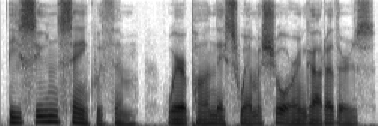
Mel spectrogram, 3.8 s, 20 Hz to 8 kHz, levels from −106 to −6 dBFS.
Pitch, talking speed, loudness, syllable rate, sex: 95 Hz, 190 wpm, -18 LUFS, 5.4 syllables/s, male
